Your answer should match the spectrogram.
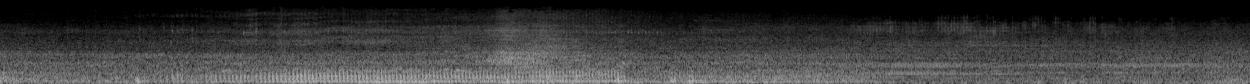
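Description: Road traffic: a vehicle engine running close by, with one vehicle passing about five seconds in, then quieter street noise after a sudden drop about six seconds in.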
